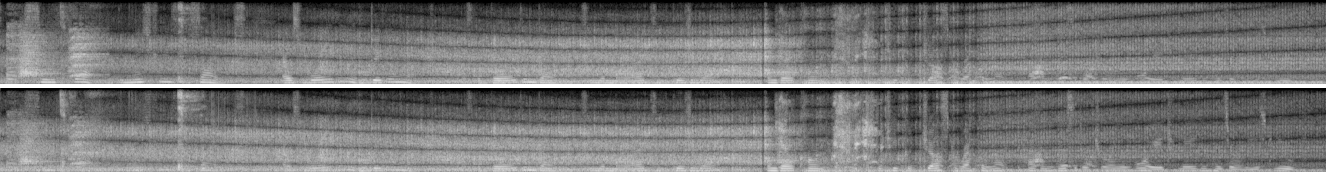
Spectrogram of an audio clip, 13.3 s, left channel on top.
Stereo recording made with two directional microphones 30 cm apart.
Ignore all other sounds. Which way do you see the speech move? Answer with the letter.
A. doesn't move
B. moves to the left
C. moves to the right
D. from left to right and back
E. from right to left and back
C.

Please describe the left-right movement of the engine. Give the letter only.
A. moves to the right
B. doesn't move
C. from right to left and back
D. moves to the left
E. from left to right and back
D.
